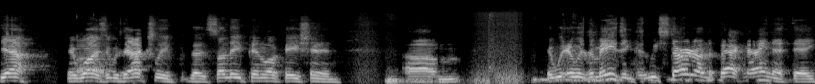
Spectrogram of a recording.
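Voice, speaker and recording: A man's normal speaking voice, fairly high in pitch, with lively intonation at a moderate pace. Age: 60s. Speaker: golf professional and former PGA official. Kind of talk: casual interview, storytelling. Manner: conversational, uses many fillers.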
